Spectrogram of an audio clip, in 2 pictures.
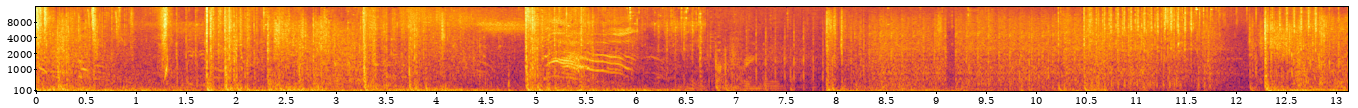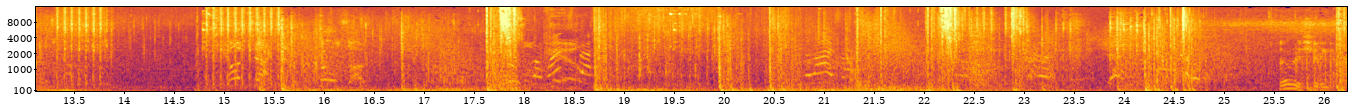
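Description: Shotgun blasts in Call of Duty Vanguard multiplayer, loud bursts of gunfire and booms recurring through the stretch with brief pauses, mixed with other game noise and a player talking at times.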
